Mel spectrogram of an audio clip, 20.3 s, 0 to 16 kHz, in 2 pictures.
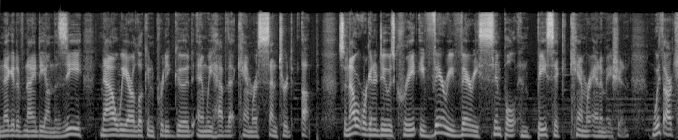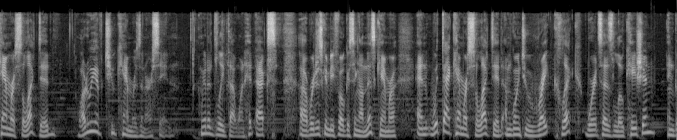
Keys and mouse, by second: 1.3 shift+middle click, 10.9 click, 13.5 x, 19.7-20.3 right drag.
